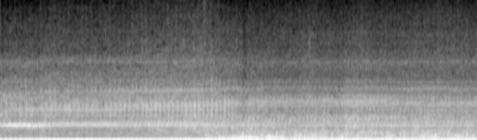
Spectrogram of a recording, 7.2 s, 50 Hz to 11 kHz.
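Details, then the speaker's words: Honda Pioneer 1000-5 side-by-side after spark plug change to fix rough running: steady, even low rumble with no misses while backing up and idling; runs smoothly, new plugs fixed it. "No missing yet. Everything's running smooth. Back forward. Idling good."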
